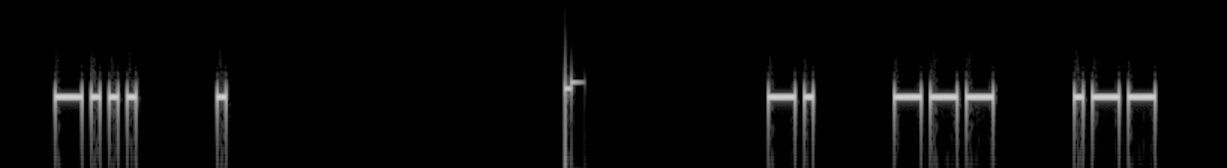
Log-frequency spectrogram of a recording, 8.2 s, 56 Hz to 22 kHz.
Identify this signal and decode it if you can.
Morse code, heard as a keyed tone, about 20 wpm, spaced as for 11 wpm, 700 Hz. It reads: BE NOW
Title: 3x Character Spacing - Top 100 Words - 20wpm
